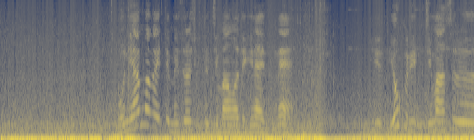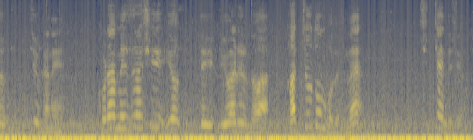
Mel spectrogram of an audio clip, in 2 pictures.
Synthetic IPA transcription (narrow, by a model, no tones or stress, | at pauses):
oɲ̟ʲiamːaɡait̪ːeme̞zɨɾaɕi̥kɯ̟̥t̪ed͡ʑimãɰ̃βad̪e̞kʲinaid̪e̞sɨne̞ | jjo̞kɯ̟ɾʲid͡ʑimãɰ̃sɨɾɯ̟t͡ɕɯːkane̞ko̞ɾe̞ame̞zɨɾaɕiːjot̪ːe̞ɯβaɾe̞ɾɯ̟no̞βahat͡ɕːo̞ːt̪õ̞mbo̞d̪e̞sɨne̞ | t͡ɕi̥t͡ɕːaĩnd̪esɨjo̞̰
